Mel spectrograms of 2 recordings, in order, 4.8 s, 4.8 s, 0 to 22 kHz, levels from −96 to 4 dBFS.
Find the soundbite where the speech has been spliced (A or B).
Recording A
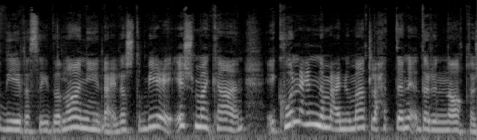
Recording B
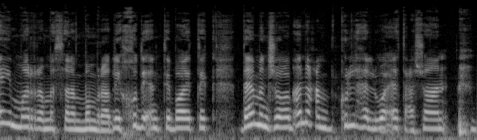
B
